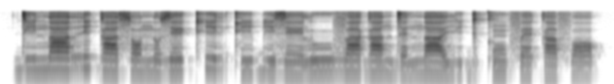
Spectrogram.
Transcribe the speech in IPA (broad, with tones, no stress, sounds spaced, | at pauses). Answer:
d iː˨ n aː˦ r i˦ ɡ aː˨ s ɔ˨ n o˨ z eː˦ kʰ i˦˨ r kʼ i˨ ɓ i˨ z eː˨ l uː˦ v aː˦ ɡ aː˦ n d ɛ˨ n aː˦˨ j i˨ ɡ ɪ˨ kʼ ũ˦ f ɛ˨ k a˨ f ɔ˦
